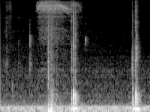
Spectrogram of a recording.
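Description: A hand taps on a wooden tabletop.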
